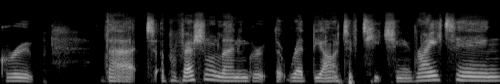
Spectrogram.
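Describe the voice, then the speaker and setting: Recorded dry and close with no echo, a woman with an English accent speaks at medium pitch and a moderate pace. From England. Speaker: education professor. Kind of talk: academic presentation.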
